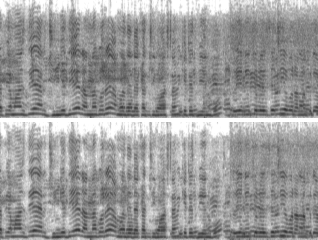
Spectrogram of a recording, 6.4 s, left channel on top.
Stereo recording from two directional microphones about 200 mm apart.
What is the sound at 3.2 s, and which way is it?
Speech, 25° right (ahead or behind).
